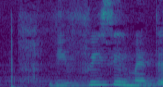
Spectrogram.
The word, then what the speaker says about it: difícilmente: La palabra difícilmente sería una palabra sobre esdrújula. ¿Por qué? Porque es hasta la cuarta sílaba, ¿verdad?, que tiene su tono fuerte, y aparte la palabra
